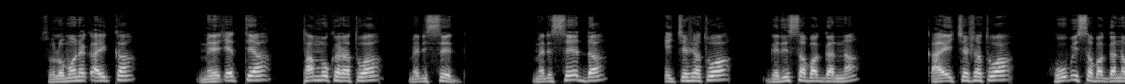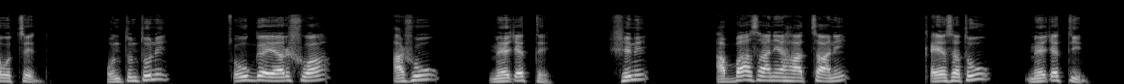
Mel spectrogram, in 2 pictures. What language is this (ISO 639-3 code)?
dwr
